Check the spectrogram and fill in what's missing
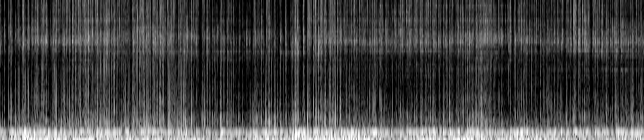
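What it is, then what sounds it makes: Foam microphone windscreen being scratched. A black foam windscreen on a microphone is scratched with fingertips and nails in a steady rubbing motion. This makes a continuous, dense, low rumbling scrape with almost no high end, holding a fairly even loudness throughout.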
